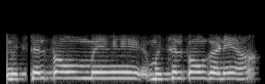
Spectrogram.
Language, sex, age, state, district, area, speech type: Sindhi, female, 45-60, Maharashtra, Mumbai Suburban, urban, conversation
